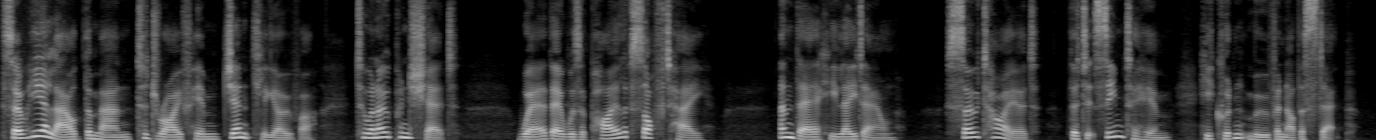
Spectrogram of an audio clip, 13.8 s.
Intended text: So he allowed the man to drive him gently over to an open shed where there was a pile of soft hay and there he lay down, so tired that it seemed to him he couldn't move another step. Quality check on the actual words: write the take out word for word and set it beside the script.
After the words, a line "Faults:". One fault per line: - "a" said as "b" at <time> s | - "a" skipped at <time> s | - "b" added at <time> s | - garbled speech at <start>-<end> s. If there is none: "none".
So he allowed the man to drive him gently over to an open shed where there was a pile of soft hay and there he lay down, so tired that it seemed to him he couldn't move another step.
Faults:
none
